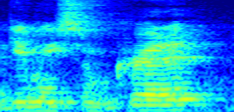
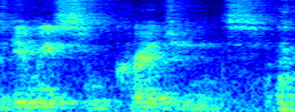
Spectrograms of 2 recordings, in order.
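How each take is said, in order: First: Said in the usual way. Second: Lightly imitating Ricky, "credence" said softer; a hint of a dumb guy botching "credit" into "credence"; Ricky's dumb misspeak. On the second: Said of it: "He says".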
